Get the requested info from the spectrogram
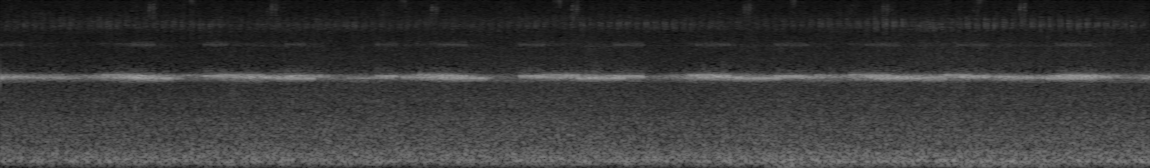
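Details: Crickets in a green forest, a steady unbroken high-pitched trill running through the whole stretch, swelling and easing slightly in loudness, with fainter pulsing higher tones above and a soft broad rustling hiss underneath.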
